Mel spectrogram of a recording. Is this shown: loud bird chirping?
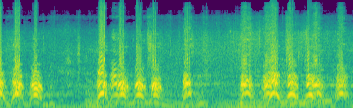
no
